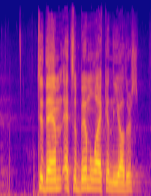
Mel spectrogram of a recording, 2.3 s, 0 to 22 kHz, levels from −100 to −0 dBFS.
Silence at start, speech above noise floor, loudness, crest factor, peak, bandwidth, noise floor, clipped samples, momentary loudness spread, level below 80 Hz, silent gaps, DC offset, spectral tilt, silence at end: 0.55 s; 34 dB; -15 LUFS; 16 dB; 0 dBFS; 16.5 kHz; -49 dBFS; under 0.1%; 8 LU; -54 dBFS; none; under 0.1%; -5 dB/octave; 0.25 s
